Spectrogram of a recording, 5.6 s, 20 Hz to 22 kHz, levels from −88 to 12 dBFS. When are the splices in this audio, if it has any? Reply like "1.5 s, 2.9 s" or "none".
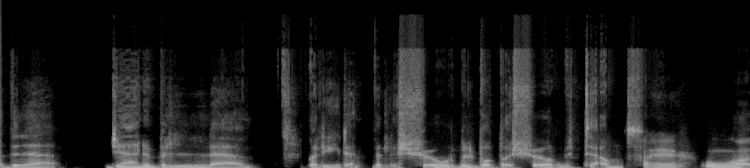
2.3 s, 2.8 s, 4.7 s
